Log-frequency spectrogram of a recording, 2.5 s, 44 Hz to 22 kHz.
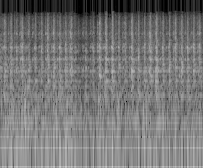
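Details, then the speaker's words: Olds 403 V8 in a G-body that won't idle: lumpy, uneven idle with irregular heavy thumps, like running on four cylinders; revs fine above 1,000 rpm but sometimes falls flat; debris contaminating the carburetor float bowl caused the misfire. "Basically, my problem is an idling and drivability problem. It won't idle. It sounds like it's running on 4 cylinders."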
